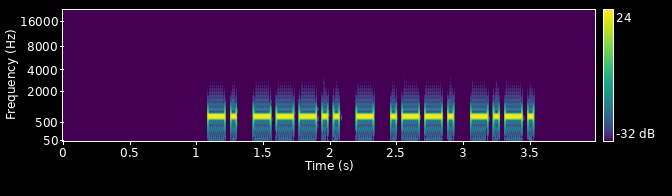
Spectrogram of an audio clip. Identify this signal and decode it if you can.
Morse code, heard as a keyed tone, about 28 wpm, 700 Hz. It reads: N8TPC
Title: USA Call Signs - 5 Characters - Repeated 2x - 28wpm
